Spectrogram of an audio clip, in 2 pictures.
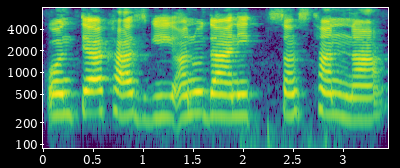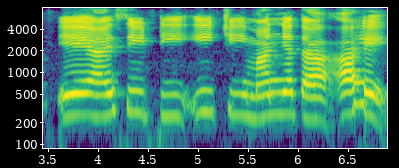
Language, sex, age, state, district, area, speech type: Marathi, female, 45-60, Maharashtra, Yavatmal, urban, read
